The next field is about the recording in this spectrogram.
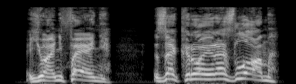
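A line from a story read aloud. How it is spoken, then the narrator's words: Exhausted shout. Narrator (Russian): Из последних сил прокричал Шуй Сяолун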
